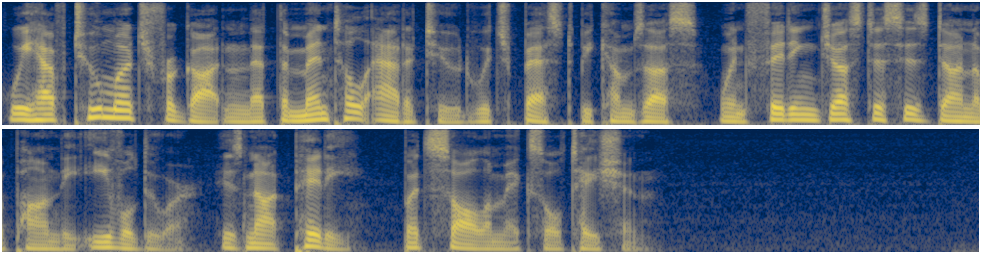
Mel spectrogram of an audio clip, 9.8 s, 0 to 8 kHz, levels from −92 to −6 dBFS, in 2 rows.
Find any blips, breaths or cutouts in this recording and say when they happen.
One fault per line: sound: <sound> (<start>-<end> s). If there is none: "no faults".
no faults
